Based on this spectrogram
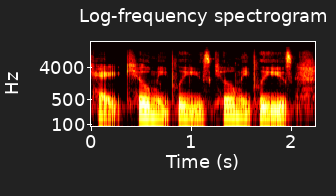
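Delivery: mock hopeless, despairing whisper. Retelling what a character begged in a show: imitating a despairing plea. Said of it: "the despair and the, the want to not be here anymore in her voice".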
